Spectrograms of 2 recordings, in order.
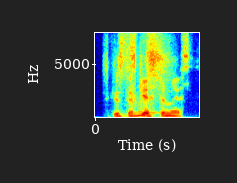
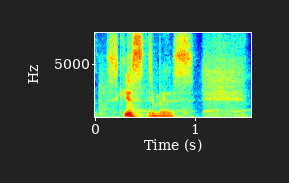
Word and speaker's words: Skistimas: Skistimas. Yeah. Skistimas.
